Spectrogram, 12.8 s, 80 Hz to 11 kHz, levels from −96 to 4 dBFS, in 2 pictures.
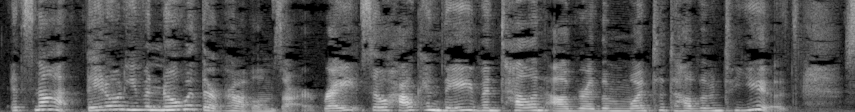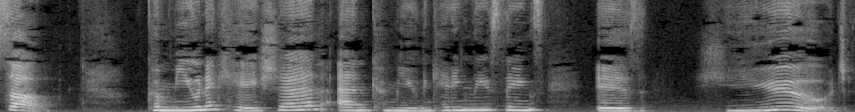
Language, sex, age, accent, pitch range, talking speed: English, female, 20-39, American, 260-320 Hz, 155 wpm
